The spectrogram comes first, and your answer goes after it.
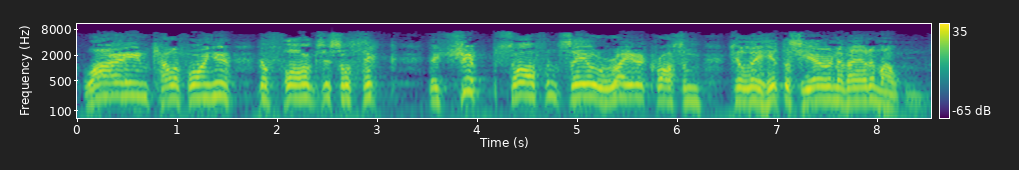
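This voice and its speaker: Husky, slow-drawling American frontiersman. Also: high-pitched, sharp tone, exaggerated voice. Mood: boastful, folksy. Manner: drawling, exaggerating storyteller. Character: folksy boastful American frontiersman spinning tall tales. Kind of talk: 1940s radio comedy acting. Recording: muffled vintage 1940s radio recording.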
